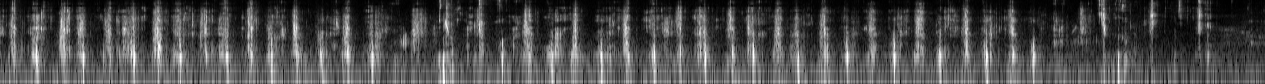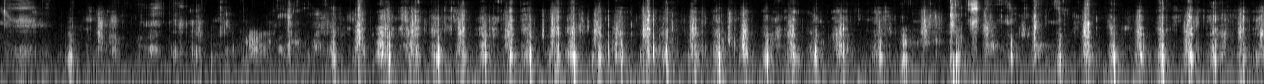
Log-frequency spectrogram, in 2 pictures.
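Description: Close-miked mouth sounds of a person chewing soft, spicy Korean fish cake (eomuk): rapid, wet chewing clicks that ease off for a few seconds in the middle, then pick up again as she bites the next piece.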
